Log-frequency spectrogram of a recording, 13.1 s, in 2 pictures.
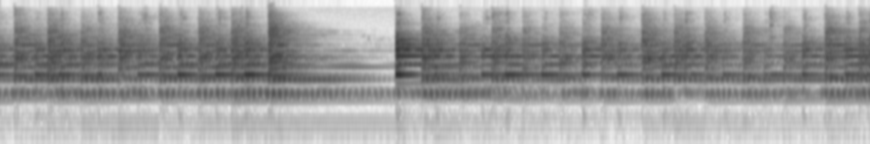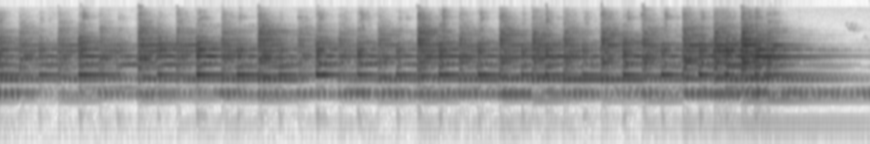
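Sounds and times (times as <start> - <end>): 
bells ringing at LaCorrada: 0.0 - 13.0.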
